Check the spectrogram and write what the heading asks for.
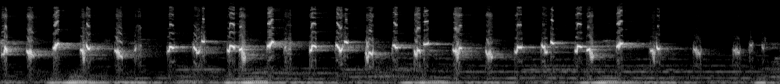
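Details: Lure recording of a Sooty-headed bulbul for stimulating caged bulbuls: lively run of clear whistled notes alternating low and high, given in quick succession and fading to a few softer notes at the end.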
